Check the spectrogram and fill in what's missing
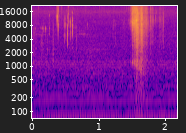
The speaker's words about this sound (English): Like, the chocolate smells really good. So I'm going to bite it close to the mic.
